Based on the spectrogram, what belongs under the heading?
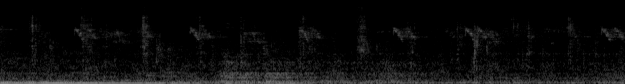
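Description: Small birds chirping over and over, about two to three short high chirps a second. A low rumble under them fades away over the first couple of seconds.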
